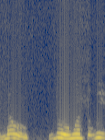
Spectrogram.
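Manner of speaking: all shocked, taken aback, high-pitched. Retelling a video clip's surprised reply about washing: imitating a shocked reply. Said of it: "all shocked".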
